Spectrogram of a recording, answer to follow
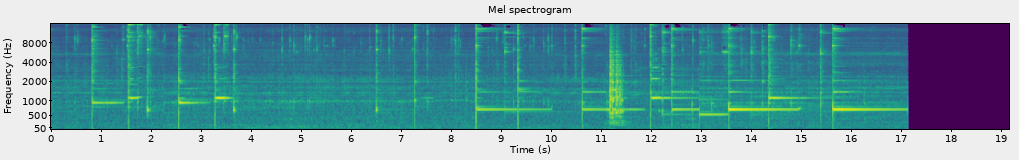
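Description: Homemade sanza (thumb piano) played in a sparse improvisation: single ringing metal-tine notes, each starting sharply and dying away, some held longer, with one louder clanging hit about eleven seconds in. The sound cuts off abruptly about a second before the end.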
